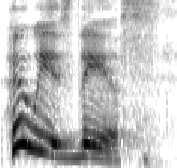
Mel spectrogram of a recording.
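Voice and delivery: slow, loud Southern kid imitation; drawn-out Southern phone demand; Southern accent. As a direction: imitate a Southern boy, dragging the words. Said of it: "in his southern accent".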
